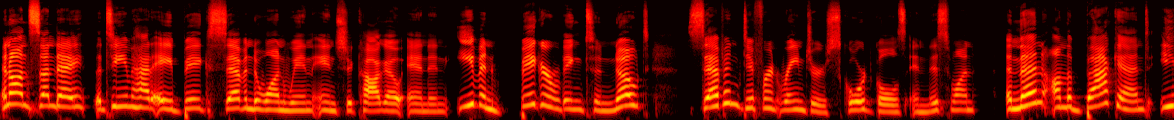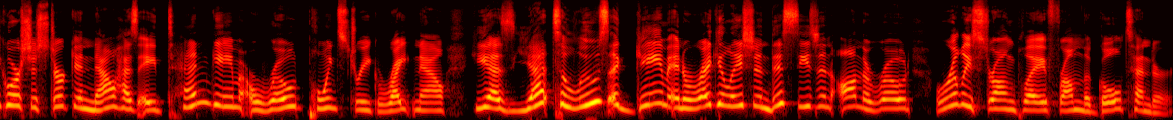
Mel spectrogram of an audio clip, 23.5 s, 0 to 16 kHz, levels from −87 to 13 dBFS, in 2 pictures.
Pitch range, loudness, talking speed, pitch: 215-310 Hz, -27 LUFS, 170 wpm, 255 Hz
